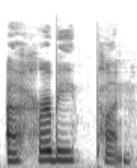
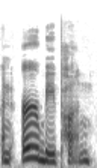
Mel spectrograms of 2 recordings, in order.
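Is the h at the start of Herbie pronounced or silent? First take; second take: pronounced; silent. First: The word starts with an h sound. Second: The word starts without an h sound. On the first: "I say herb" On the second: "if you prefer to say it like that"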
